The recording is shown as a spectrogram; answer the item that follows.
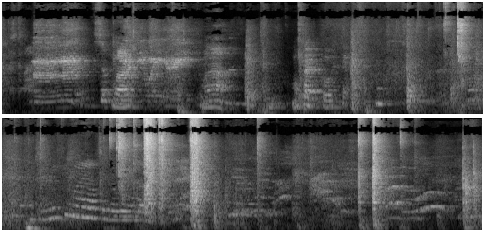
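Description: Children's voices talking, with a few short handling clicks between the words.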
